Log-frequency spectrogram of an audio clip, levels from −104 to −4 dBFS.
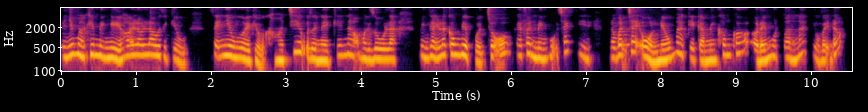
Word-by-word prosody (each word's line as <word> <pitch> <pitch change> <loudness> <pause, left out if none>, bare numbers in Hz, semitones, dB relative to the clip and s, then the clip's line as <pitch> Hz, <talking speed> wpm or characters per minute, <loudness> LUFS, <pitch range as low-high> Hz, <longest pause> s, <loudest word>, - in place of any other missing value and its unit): thế 260 - -4
nhưng 305 +4 +2
mà 305 -3 +3
khi 310 +4 0
mình 285 -5 +2
nghỉ 245 -2 +4
hơi 280 +7 +1
lâu 310 0 +2
lâu 305 -1 +2
thì, 255 - -6
kiểu, 200 -8 -5 0.3
sẽ 285 -4 -3
nhiều 290 -1 +3
người, 240 -4 +3
kiểu, 180 -5 0
khó 210 - -5
chịu 375 - +1
rồi 230 -2 +2
này 205 -1 +2
kia 295 - -6
nọ, 300 0 -2
mặc 240 -1 -1
dù 230 0 +2
là 225 0 +1 0.3
mình 260 -3 -2
thấy 260 -2 +1
là 300 - +2
công 315 0 +3
việc 290 -3 +4
của 185 -3 -2
chỗ 285 - 0
cái 290 - -6
phần 300 -5 +1
mình 230 -1 +1
phụ - - -5
trách 370 +1 -4
thì 300 - -9 0.4
nó 250 - -4
vẫn 305 +2 +3
chạy 375 - +1
ổn 240 -10 +4
nếu 215 +3 +4
mà 345 +7 -2
kể 235 - -5
cả 205 - 0
mình 210 +2 +1
không 300 +6 -4
có 340 +3 -2
ở - - +1
đấy 200 +1 +5
một 270 +5 0
tuần 245 -4 -1
á, 295 - -3
kiểu 210 -7 -7
vậy 205 - -1
đó. 320 - -3
265 Hz, 320 wpm, -23 LUFS, 225-300 Hz, 0.4 s, đấy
